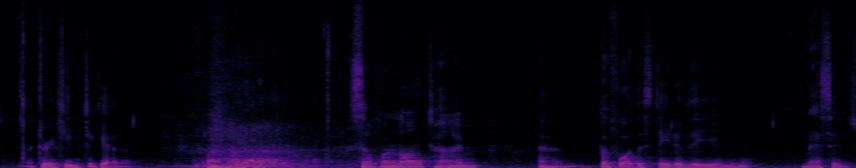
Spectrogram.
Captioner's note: laughter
